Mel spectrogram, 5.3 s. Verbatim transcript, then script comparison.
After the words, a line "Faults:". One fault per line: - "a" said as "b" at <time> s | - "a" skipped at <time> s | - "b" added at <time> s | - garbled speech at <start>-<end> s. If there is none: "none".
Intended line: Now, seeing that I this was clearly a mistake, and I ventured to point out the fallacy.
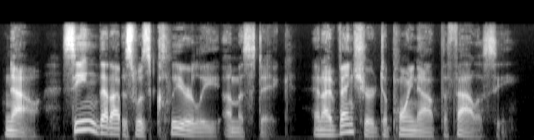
Now, seeing that I this was clearly a mistake, and I ventured to point out the fallacy.
Faults:
none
